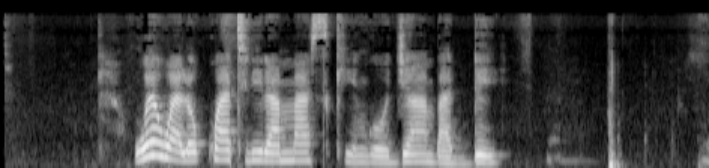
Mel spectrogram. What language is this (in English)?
Ganda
